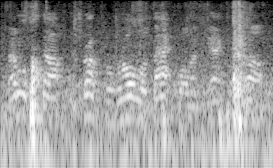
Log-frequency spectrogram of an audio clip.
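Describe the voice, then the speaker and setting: A man talks through his truck project in a loose, rambling way, full of ums and asides. His voice sits a bit high for a man. The camera mic picks up plenty of wind and outdoor noise around him. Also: fast talker. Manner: relaxed, rambling with fillers. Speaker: car builder vlogger. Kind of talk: casual shop vlog. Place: outdoors in wind and in a garage shop. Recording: noisy outdoor wind and traffic.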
